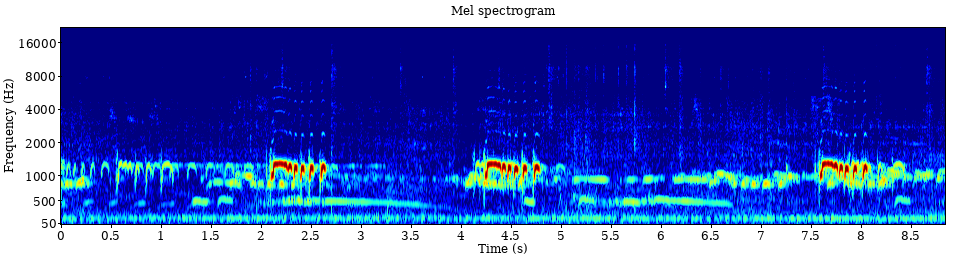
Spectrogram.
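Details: Local Indonesian zebra dove singing vigorously, a song used to provoke rival birds into answering: three loud bursts of rapid, trilled coo notes about two to three seconds apart, over softer cooing from other doves and a steady low hum.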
